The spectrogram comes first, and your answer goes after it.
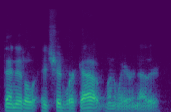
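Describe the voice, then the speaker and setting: A brewery founder chatting casually in an interview, upbeat and rambling, laughing often, over a video call. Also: male voice, medium pitch, monotone, fast talker, creaky, husky, dry recording. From Canada. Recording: dull lo-fi video call audio.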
